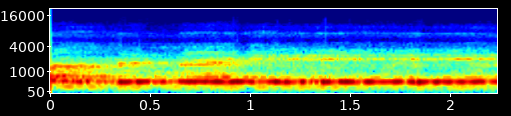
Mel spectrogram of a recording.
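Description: A man's voice reciting poetry in a sung, chanting style, holding one long steady note.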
